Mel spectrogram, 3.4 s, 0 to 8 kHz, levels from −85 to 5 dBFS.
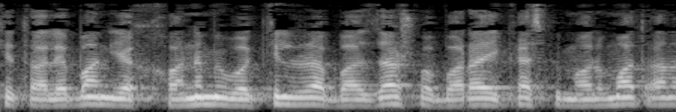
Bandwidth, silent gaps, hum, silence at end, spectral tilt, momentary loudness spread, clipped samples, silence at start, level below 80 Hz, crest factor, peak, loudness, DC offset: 7.4 kHz; none; none; 0 s; -7 dB/octave; 4 LU; under 0.1%; 0 s; -64 dBFS; 14 dB; 0 dBFS; -16 LUFS; under 0.1%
